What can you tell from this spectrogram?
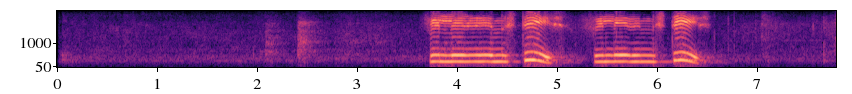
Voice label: pacifist GR, voice greece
